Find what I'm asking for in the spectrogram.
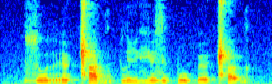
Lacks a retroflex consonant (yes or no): yes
